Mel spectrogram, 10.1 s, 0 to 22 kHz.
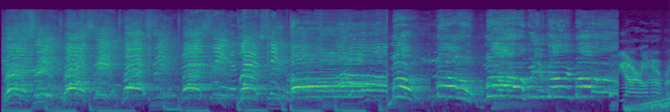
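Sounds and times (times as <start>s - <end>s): group shouting in unison: 0.0s - 9.3s.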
